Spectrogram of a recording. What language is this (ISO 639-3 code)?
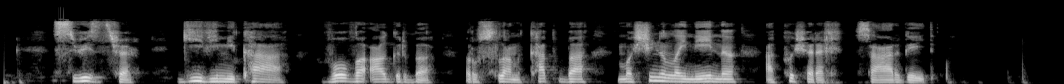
abk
